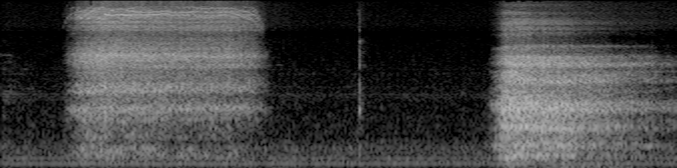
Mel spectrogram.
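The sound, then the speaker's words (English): Two long, deep breaths, each a broad, airy rush lasting over a second, separated by a quiet pause with a faint click between them, with no talk. “Even now, I was feeling myself being short of breath. It really is incredible what just a few deep breaths can really do.”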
